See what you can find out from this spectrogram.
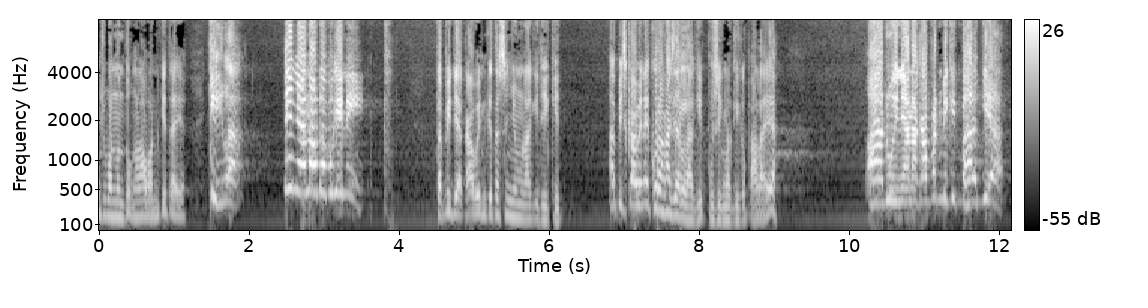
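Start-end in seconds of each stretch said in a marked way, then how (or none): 1.5-3.4 high, loud shocked outcry; acted exclamation, pitched way up; exasperated parent. Acting parent shocked at teenage child. 10.3-12.1 high-pitched wailing complaint; acted parental despair, pitched way up; exasperated parent.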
